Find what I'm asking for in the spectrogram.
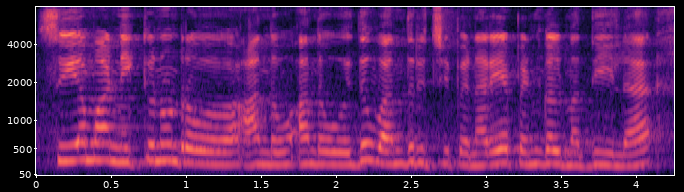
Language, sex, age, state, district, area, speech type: Tamil, female, 45-60, Tamil Nadu, Cuddalore, rural, spontaneous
